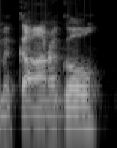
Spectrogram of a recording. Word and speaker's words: McGonigal: Jane McGonigal. And she is really, like, for real, that's her name? Yeah, like Professor McGonagall from Harry Potter.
